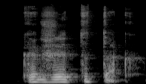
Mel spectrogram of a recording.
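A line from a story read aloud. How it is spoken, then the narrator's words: Dejected mutter, bearded man. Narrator (Russian): бормотал сокрушенно бородатый партизан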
